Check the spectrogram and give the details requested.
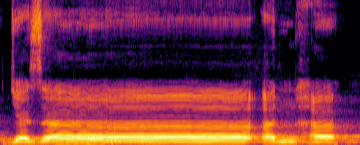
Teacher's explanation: جزاء، حرف مد کے بعد حمزہ اسی کلمہ میں ہے، اس لیے مد متصل ہوا، مد متصل کو 3 یا 4 الف کے برابر کھینچ کر پڑھیں گے۔ جزاء، تنوین کے بعد حروف حلقے میں سے ہا آ رہا ہے، اس لیے تنوین کو ظاہر کر کے بلا غنہ کے جلد پڑھیں گے، اس کو اظہار کہتے ہیں۔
